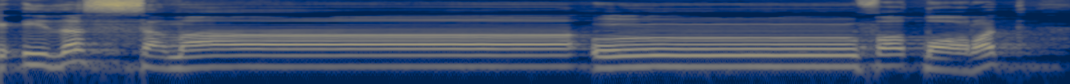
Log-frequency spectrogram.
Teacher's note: मद को भी खींचना है और फिर गुन्ना भी एक अलिफ का करना है और फिर तौ को भी पूरा रखना है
